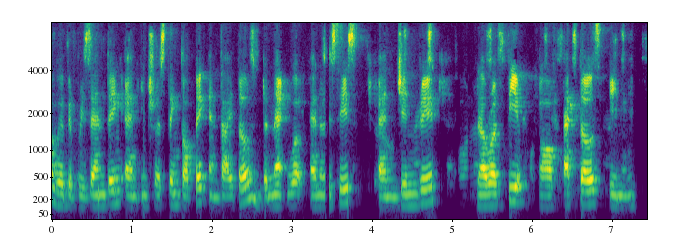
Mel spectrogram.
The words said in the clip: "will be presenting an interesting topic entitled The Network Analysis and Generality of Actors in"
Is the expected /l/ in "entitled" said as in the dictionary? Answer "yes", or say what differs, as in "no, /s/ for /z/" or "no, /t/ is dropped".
yes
